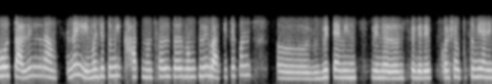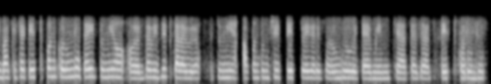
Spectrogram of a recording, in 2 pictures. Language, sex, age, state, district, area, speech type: Marathi, female, 18-30, Maharashtra, Ahmednagar, rural, conversation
